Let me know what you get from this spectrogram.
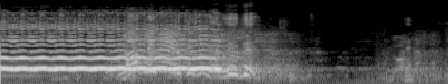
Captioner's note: singing a long note; stutters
